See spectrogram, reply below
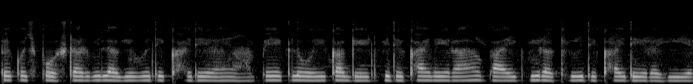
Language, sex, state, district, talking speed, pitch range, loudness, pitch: Hindi, female, Bihar, East Champaran, 260 wpm, 180-195 Hz, -28 LUFS, 185 Hz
